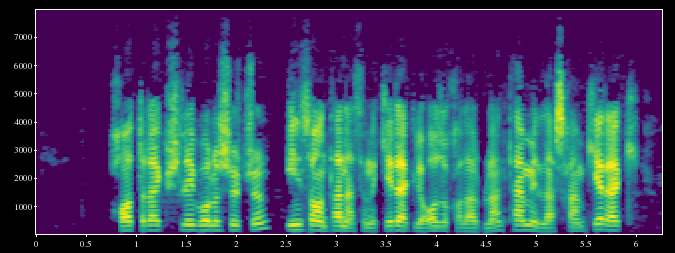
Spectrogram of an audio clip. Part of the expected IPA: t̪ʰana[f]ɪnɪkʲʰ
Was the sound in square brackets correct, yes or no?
no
